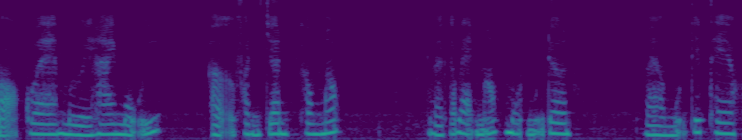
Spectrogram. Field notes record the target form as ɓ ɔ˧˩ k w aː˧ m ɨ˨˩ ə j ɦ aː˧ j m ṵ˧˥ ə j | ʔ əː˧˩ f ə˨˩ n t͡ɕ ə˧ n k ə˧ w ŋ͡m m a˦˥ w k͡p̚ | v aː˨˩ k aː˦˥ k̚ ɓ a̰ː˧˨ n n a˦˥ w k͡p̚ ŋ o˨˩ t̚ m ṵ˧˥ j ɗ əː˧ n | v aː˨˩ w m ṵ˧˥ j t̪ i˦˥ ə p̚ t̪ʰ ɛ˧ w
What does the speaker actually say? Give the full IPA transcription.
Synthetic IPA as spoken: ɓ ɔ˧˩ k w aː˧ m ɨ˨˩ ə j ɦ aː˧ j m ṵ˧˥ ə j | ʔ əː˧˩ f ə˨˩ n t͡ɕ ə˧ n x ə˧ w ŋ͡m m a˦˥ w k͡p̚ | v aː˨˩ k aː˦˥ k̚ ɓ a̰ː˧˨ n m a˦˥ w k͡p̚ m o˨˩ t̚ m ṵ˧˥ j ɗ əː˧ n | v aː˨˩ w m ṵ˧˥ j t̪ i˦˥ ə p̚ t̪ʰ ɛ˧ w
